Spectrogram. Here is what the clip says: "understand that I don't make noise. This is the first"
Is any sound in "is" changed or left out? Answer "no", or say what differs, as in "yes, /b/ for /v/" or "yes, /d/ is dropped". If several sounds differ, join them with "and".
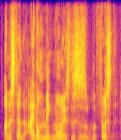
no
